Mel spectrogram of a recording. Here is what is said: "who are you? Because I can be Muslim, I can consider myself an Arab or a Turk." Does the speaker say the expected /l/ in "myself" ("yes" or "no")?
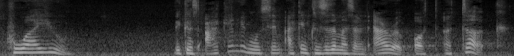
no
